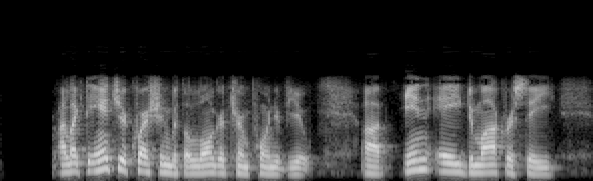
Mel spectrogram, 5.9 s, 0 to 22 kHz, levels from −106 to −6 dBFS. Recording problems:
high frequencies cut off; severe; nothing above 4 kHz

